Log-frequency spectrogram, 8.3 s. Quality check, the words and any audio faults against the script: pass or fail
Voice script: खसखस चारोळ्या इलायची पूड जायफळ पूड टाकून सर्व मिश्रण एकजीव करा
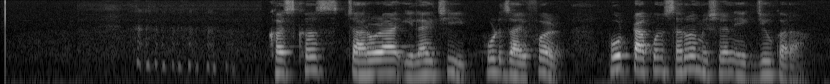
fail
